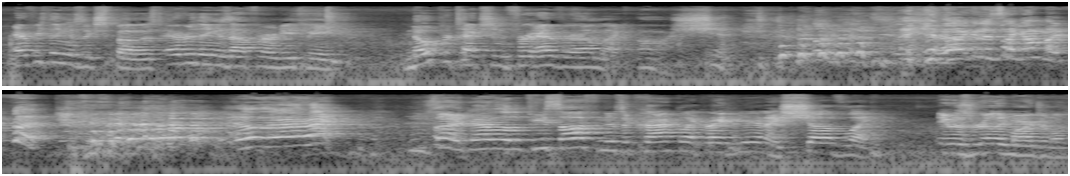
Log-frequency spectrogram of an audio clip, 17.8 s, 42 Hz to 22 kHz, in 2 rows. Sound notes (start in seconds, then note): 6.2 background laughter; 7.5 strained; 9.3 more laughter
